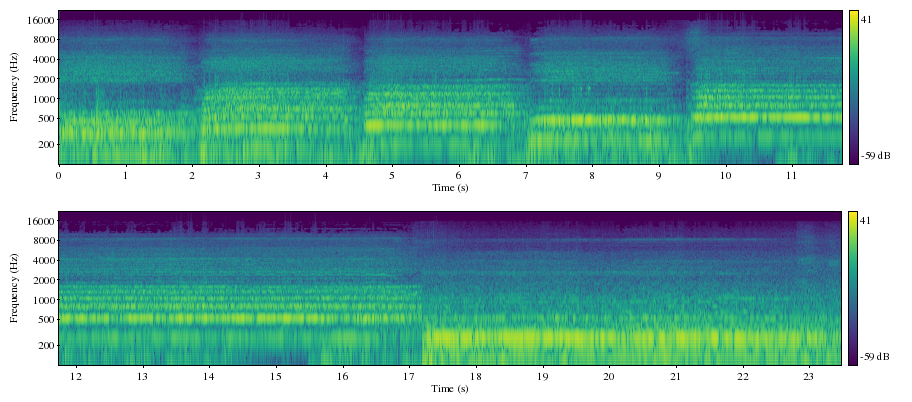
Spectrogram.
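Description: Many voices chanting together in long held notes, each note a step higher than the last, with a short break for breath every couple of seconds. About halfway through one note is held for seven or eight seconds, then the chant drops to a lower note near the end.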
